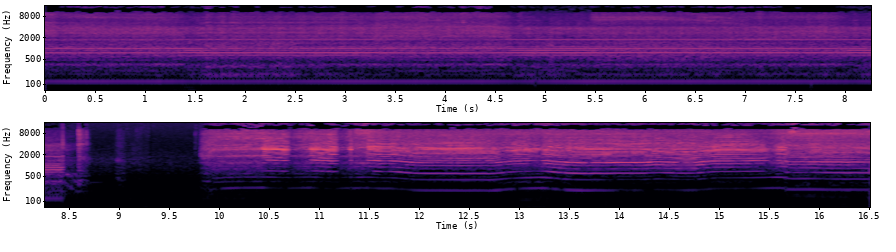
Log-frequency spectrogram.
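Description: A drill press motor runs steadily while its bit bores cavity holes in a solid-wood guitar body. About eight and a half seconds in the sound cuts out for about a second. Then a power tool runs again, its pitch dipping and recovering several times.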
